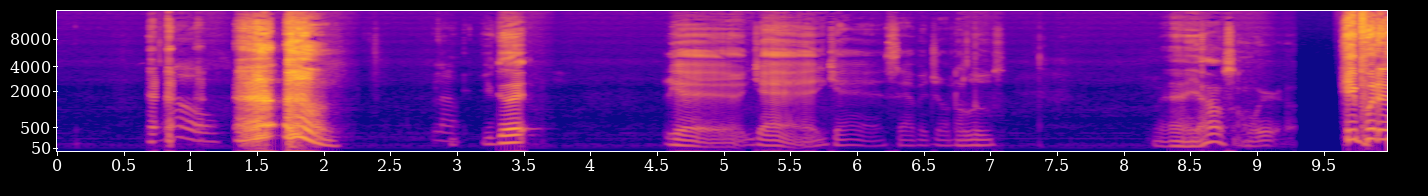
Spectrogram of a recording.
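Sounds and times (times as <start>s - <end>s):
speech: 0.7s - 1.3s, 3.2s - 3.6s, 4.6s - 7.3s, 8.2s - 9.9s
person clearing throat: 0.7s - 2.2s.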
